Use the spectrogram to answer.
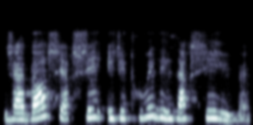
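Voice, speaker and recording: Une femme bibliothécaire qui mène une entrevue d'un ton amical. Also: female voice, fairly high pitch, a little slow, a little mellow, slightly rough. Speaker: interviewer, librarian. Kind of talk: conversational interview. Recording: dull lo-fi sound.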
